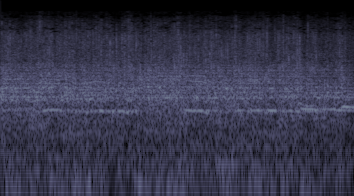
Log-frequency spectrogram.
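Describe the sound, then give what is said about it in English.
A crowd outside Rome's Gemelli Hospital cheers and claps as Pope Francis, in a wheelchair on the balcony of his room, blesses them; a dense, steady roar of applause and voices holds at an even, loud level throughout with no pauses. “He was pushed out onto the balcony of his room in a wheelchair and blessed the crowd gathered outside the hospital.”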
